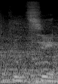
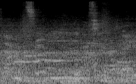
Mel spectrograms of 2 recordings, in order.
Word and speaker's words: poutine: In French, it's poutine. If you want to say the real Quebecois way, it's poutine.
